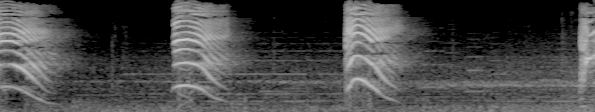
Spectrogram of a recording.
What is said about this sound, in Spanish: La pareja de belugas se comunicaba con sonidos parecidos a los de los delfines. Escucha.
